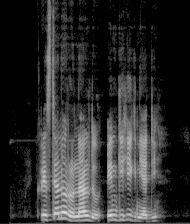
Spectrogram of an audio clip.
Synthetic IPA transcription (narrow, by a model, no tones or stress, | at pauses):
kɾistanoɾonaldoenɡiɦiɡniadi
